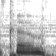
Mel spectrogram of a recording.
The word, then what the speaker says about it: COUM: I've also heard it referred to as Cum Transmissions or Com Transmissions, so I could be corrected on that, but it's spelt in capital letters C-O-U-M Transmissions, so I like to say Coom with an umlaut.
